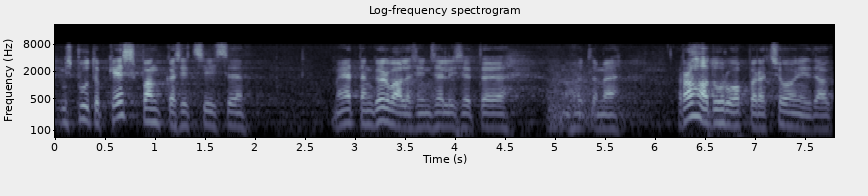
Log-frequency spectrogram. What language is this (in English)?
Estonian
